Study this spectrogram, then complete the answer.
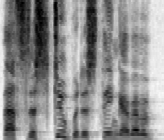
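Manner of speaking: high-pitched indignant tirade, cut off; outraged rant. Acted. Quarrelling over a useless bomb, outraged rant. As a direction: rant in high, scornful disbelief.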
